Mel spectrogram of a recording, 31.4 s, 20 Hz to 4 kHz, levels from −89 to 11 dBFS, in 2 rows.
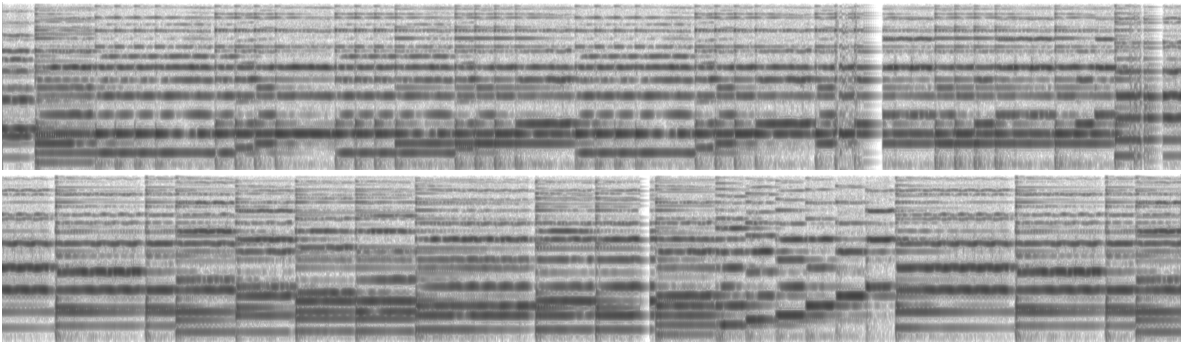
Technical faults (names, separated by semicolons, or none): gain pumping; repeated packet loss (robotic sound); long network dropout; burst of packet loss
